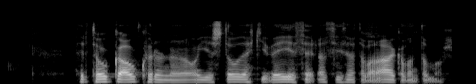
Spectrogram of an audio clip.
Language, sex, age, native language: Icelandic, male, 18-19, Icelandic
